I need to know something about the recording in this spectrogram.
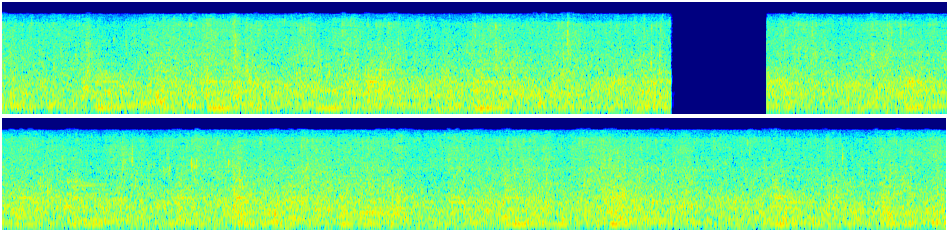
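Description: Water rushes and splashes steadily against the hull of a moving boat.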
